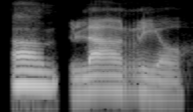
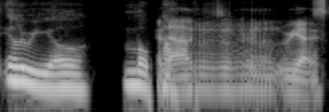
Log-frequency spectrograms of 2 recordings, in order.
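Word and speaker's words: Illyrio Mopatis: that would be crazy I always say his wrong name wrong umio no it's ILO mopio he's a SE WR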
